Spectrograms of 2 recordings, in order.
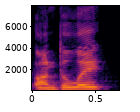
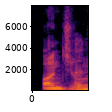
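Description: First: The middle d is a plain d sound. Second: The middle d sounds like a J sound. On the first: The speaker calls it wrong. "Looks like undulate" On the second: The speaker calls it right. "actually pronounced undulate"

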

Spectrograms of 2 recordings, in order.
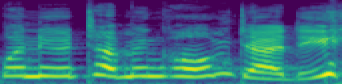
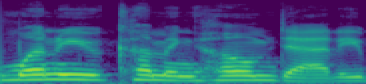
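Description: First: It is said in a put-on British accent. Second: It is said in a plain, non-British accent.

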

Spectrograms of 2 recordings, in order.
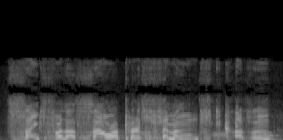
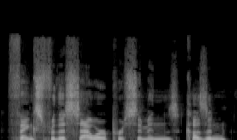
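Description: First: It is said with a Daffy Duck lisp. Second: It is said in a plain normal voice.

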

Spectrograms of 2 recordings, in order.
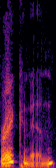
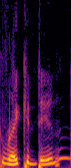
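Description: First: The name is read as spelled, without a D. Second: The name is said with a D-like sound. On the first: This is how the written name looks. "It looks like Raikkonen" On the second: This is how people actually say the name. "it sounds like Raikkonen, almost"

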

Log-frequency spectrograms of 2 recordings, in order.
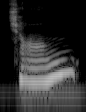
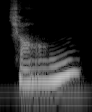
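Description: No difference in how they are said.

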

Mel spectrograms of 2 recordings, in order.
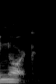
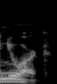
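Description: First: The second-syllable vowel is dropped. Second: The second-syllable vowel is fully pronounced. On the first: This is how locals say it. "we don't pronounce the A. ... We say Newark" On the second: This is how outsiders say it. "We don't say Newark"

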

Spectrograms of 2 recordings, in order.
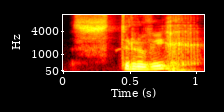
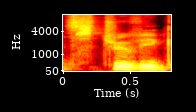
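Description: First: The name is said with Afrikaans pronunciation. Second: The name is said with an anglicized pronunciation. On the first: This is how the speaker himself says his name. "That would be the way I pronounce it" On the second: This is a version for English speakers. "I guess, for English-speaking people"

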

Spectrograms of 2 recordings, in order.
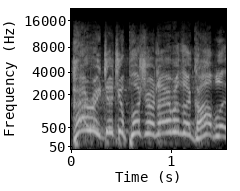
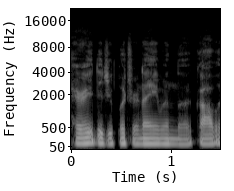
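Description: First: It is said aggressively and urgently. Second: It is said calmly and gently.

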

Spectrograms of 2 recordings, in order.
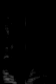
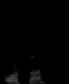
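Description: First: The r sound comes after the p. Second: The r sound comes before the p. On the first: The speaker calls it wrong. "It's not Oprah" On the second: The speaker calls it right. "it is Orpah"

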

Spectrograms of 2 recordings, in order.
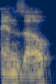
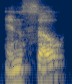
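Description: First: The middle consonant is a z sound. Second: The middle consonant is an s sound. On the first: The speaker calls it wrong. "not Enzo" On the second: The speaker calls it right. "the proper way to pronounce the El Nino La Nina index is Enso"

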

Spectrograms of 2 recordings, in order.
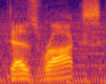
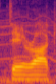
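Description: First: Des is said as in Des Plaines. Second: Des is said as in Des Moines. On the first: "if you want to go Des Plaines" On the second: "if you want to go to Des Moines"

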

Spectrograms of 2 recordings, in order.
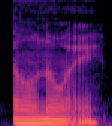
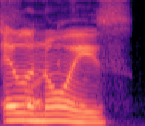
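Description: First: The final s is silent. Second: The final s is pronounced. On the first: The speaker calls it right. "Disregard the IS" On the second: The speaker calls it wrong. "Not Illinois"

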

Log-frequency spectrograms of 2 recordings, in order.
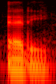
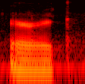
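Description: First: The name is said with Spanish vowels and sounds. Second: The name is said with English vowels and sounds. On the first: The speaker calls it right. "It's Eric" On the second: The speaker calls it wrong. "my name's not pronounced Eric"

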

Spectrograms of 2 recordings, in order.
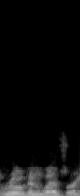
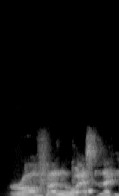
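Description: First: The name is said calmly. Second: The name is said angrily.

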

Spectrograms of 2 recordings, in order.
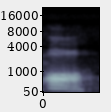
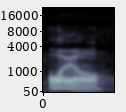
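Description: First: It is said with a Texas pronunciation. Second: It is said with a Colorado pronunciation. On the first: The speaker calls it right. "the right way to say it is oil. That's right, you say it in Texas" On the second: The speaker calls it wrong. "they changed the way I say it"

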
